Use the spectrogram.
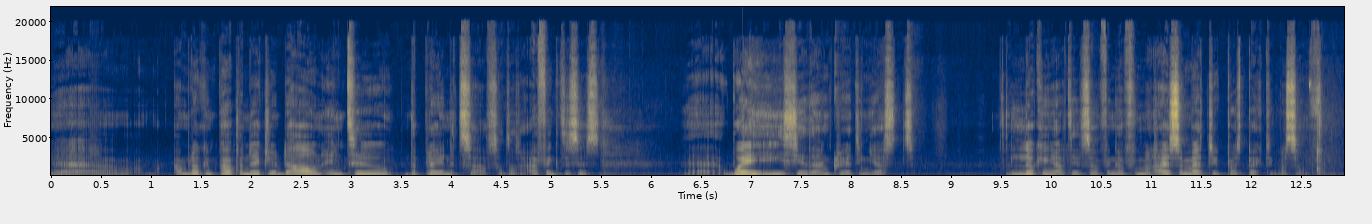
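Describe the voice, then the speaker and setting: A man with a Swedish accent talks at a moderate pace. His loudness swings widely. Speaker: CAD teacher. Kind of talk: tutorial. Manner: halting.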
